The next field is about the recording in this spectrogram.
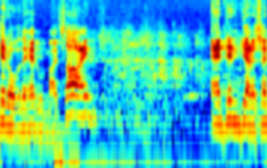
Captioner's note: audience laughing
